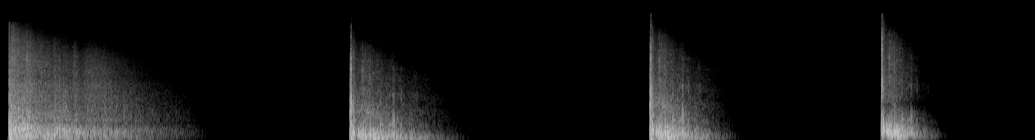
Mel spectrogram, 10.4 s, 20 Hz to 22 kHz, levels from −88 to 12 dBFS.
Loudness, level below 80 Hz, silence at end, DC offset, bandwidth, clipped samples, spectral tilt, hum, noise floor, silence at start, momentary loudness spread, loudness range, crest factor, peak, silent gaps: -22 LUFS; -34 dBFS; 1.15 s; under 0.1%; 12 kHz; under 0.1%; -7 dB/octave; none; -66 dBFS; 0.1 s; 21 LU; 4 LU; 22 dB; -4 dBFS; 2.25-3.49 s, 4.75-6.49 s, 7.42-8.80 s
